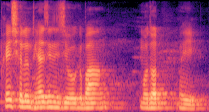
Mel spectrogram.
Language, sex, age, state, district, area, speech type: Bodo, male, 45-60, Assam, Chirang, urban, spontaneous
